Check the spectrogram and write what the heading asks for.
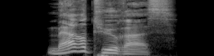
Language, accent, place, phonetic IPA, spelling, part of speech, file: German, Germany, Berlin, [ˈmɛʁtyʁɐs], Märtyrers, noun, De-Märtyrers.ogg
- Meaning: genitive singular of Märtyrer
